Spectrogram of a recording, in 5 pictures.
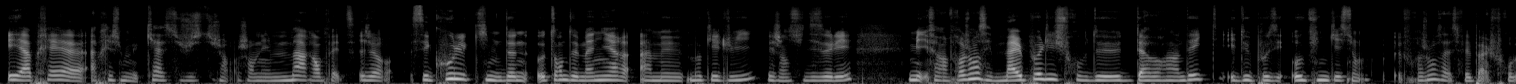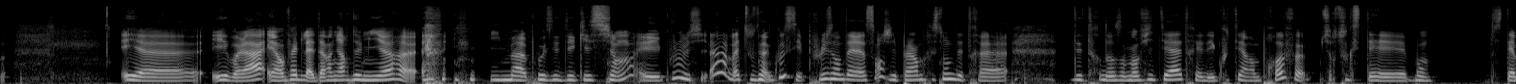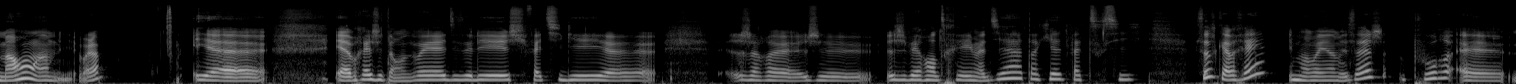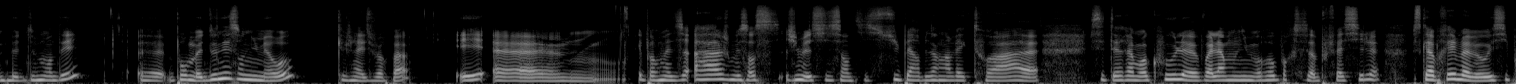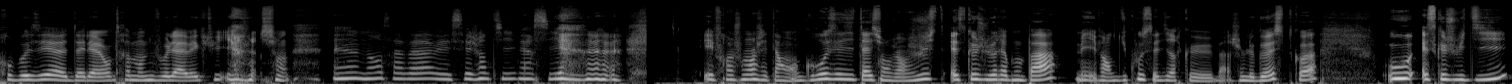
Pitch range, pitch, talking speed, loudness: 185-225 Hz, 200 Hz, 190 wpm, -29 LUFS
